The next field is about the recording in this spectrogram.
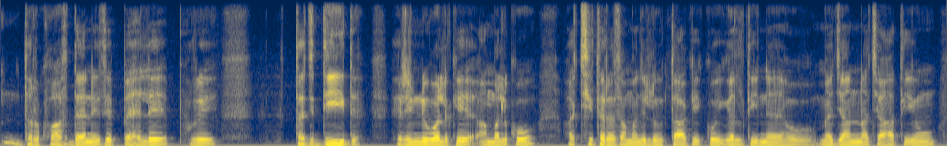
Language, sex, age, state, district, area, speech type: Urdu, male, 60+, Delhi, South Delhi, urban, spontaneous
